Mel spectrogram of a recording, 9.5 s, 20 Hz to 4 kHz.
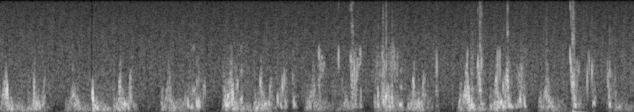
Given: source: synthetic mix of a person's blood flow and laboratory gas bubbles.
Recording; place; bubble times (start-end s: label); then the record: Doppler ultrasound of blood flow; precordium
2.75-3.12 s: bubbles
3.33-3.67 s: bubbles
4.14-4.32 s: bubbles
4.37-4.49 s: bubbles
4.62-4.69 s: bubbles
4.76-4.89 s: bubbles
5.06-5.12 s: bubbles
5.24-5.45 s: bubbles
5.59-6.06 s: bubbles
6.52-6.59 s: bubbles
7.05-7.31 s: bubbles
7.43-7.92 s: bubbles
8.18-8.22 s: bubbles
8.51-8.70 s: bubbles
8.78-8.96 s: bubbles
9.09-9.21 s: bubbles
From the record:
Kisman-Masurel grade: 232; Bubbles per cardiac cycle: several, 3 to 8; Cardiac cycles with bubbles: 50 to 99%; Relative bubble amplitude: moderate (0.250 to 0.450); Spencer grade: 3 (all of the cardiac periods contain showers or single bubble signals, but not dominating or overriding the cardiac motion signals); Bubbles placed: anywhere in the cardiac cycle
